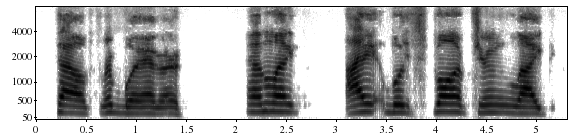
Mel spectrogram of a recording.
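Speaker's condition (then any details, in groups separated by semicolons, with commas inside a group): Cerebral palsy; from birth, entire left side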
